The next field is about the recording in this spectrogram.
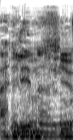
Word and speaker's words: Linalool: Ja, Linalool. 4VG. – Ja. – Das Doppel-O ist immer ein bisschen interessant.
